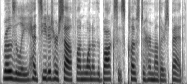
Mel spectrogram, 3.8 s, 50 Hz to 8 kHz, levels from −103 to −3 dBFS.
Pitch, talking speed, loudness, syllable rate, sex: 220 Hz, 220 wpm, -18 LUFS, 6.0 syllables/s, female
